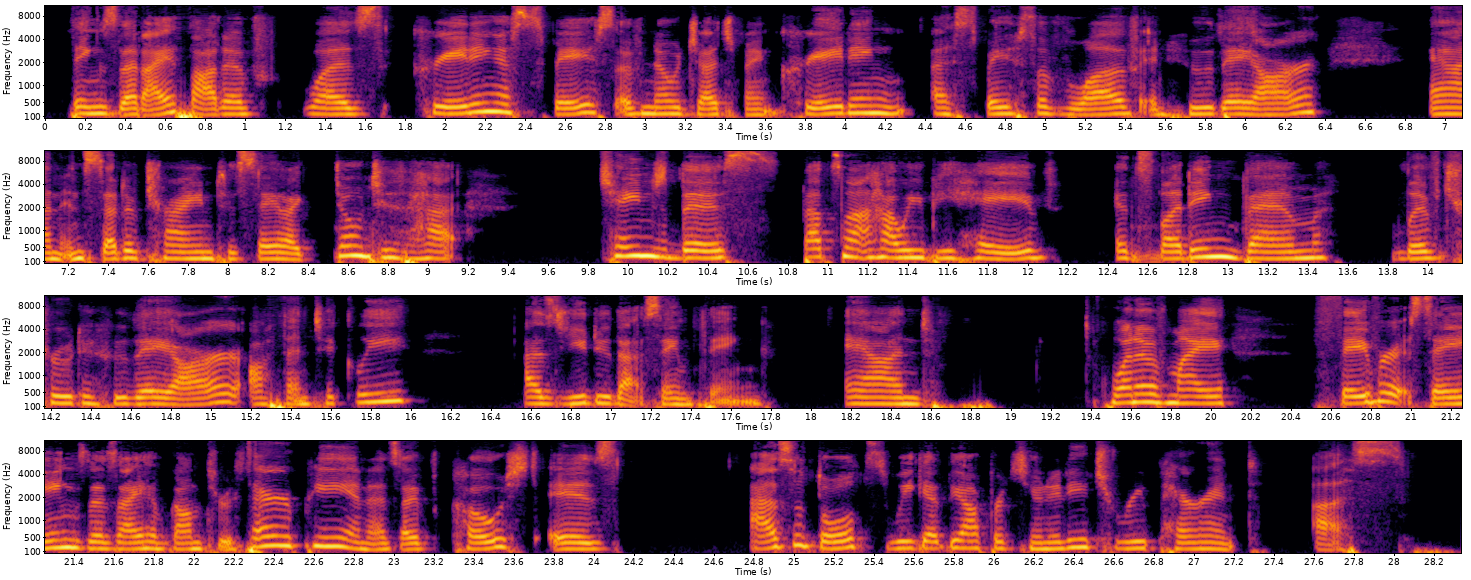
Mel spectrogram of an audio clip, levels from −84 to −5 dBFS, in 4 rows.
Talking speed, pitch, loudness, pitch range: 170 wpm, 195 Hz, -19 LUFS, 180-215 Hz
